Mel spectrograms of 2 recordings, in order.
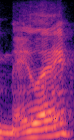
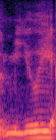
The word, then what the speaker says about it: melee: came out I was trying pronounce melee melee okay some people do pronounce it melee yes but people were saying like is it I was like yeah no it is I think it is properly melee but there are people who pronounced Amelie I think that's more of a regional thing it probably shouldn't have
